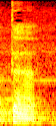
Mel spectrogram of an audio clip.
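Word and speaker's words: تاء: Questa è la ta. Si pronuncia come la T nella parola tisana, quindi è simile alla T della nostra lingua italiana.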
